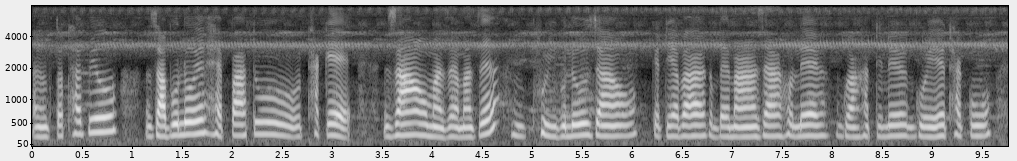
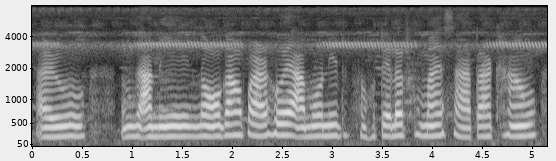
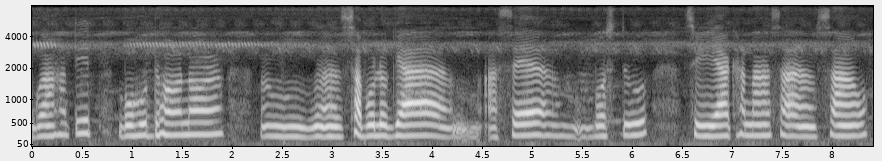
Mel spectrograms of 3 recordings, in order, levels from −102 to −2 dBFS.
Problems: background sounds at intervals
